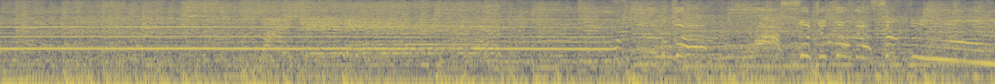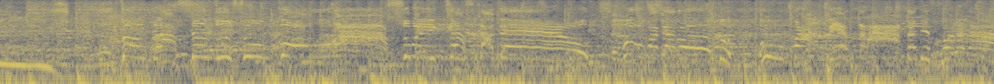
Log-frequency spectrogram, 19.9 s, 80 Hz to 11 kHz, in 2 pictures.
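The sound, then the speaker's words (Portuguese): A huge stadium crowd of Albiceleste supporters roars and shouts in celebration of a goal by Douglas Santos at 20 minutes of a match in Cascavel, a loud, dense, continuous wall of cheering and yelling with scattered whoops and horn-like tones throughout. “Beleza pura, valeu Douglas Santos, a 11 é dele, o grito de gol é da galera Albiceleste, Douglas Santos, um golaço em Cascavel, na marca cravada de 20 minutos,”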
